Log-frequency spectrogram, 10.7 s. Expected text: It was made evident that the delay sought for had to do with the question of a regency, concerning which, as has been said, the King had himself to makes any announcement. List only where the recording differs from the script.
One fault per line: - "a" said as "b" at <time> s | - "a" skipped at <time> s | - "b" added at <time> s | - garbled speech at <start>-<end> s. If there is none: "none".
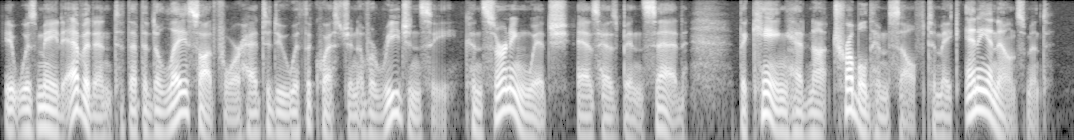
- "not troubled" added at 8.1 s
- "makes" said as "make" at 9.4 s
